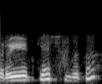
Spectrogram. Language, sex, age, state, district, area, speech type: Kashmiri, male, 30-45, Jammu and Kashmir, Budgam, rural, conversation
